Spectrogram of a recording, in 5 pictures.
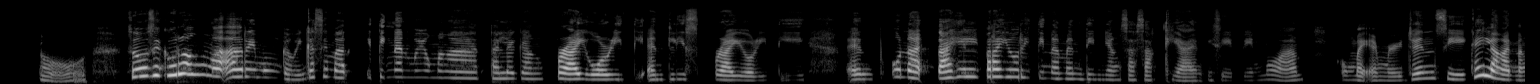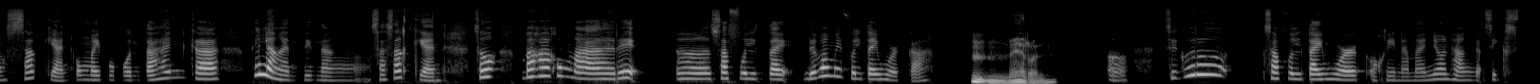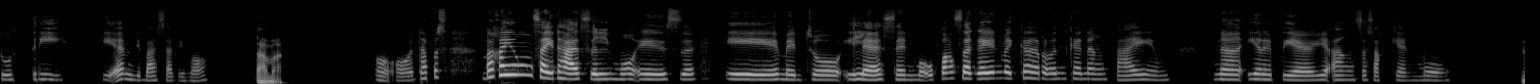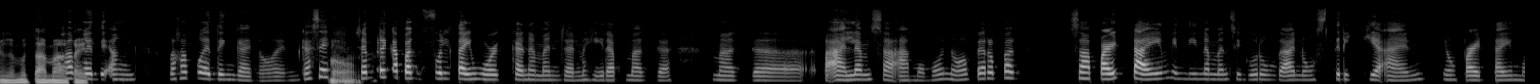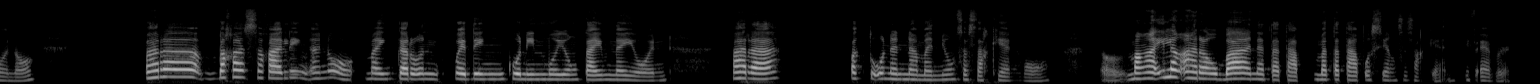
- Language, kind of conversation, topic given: Filipino, advice, Paano ako makakabuo ng regular na malikhaing rutina na maayos at organisado?
- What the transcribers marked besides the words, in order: other background noise; in English: "side hustle"; "'yan" said as "yaan"; "magkaroon" said as "maykaroon"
